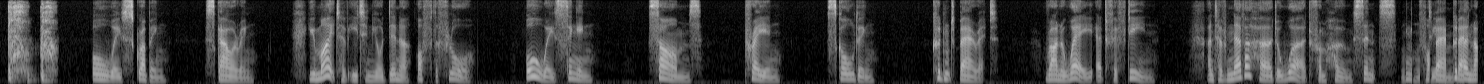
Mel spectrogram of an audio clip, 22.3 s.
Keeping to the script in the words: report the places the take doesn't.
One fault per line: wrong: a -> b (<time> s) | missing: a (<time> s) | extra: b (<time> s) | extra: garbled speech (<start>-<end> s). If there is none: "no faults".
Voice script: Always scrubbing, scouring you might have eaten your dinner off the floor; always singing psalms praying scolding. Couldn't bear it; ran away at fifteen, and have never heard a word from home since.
extra: garbled speech (21.0-22.2 s)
